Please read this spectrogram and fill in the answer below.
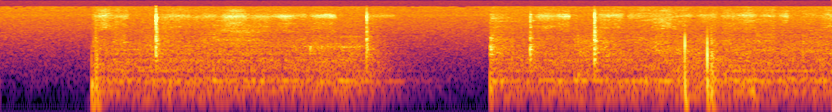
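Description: Chalk scratching on a blackboard as words are written, in two runs: the first begins with a sharp tap about half a second in, the second about two and a half seconds in, with a few sharp clicks of the chalk against the board.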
